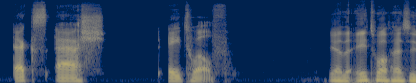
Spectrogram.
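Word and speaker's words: X Æ A-12: he says that apparent muscles the name is pronounced x-a-12 uh but it's it's x ash a12 yeah the a12 has to do something like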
